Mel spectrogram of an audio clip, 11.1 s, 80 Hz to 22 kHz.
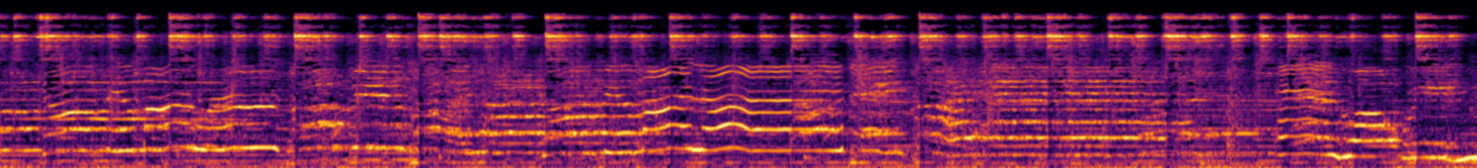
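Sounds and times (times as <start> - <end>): band accompaniment: 0.0 - 11.0
voices singing long notes: 0.0 - 11.0.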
